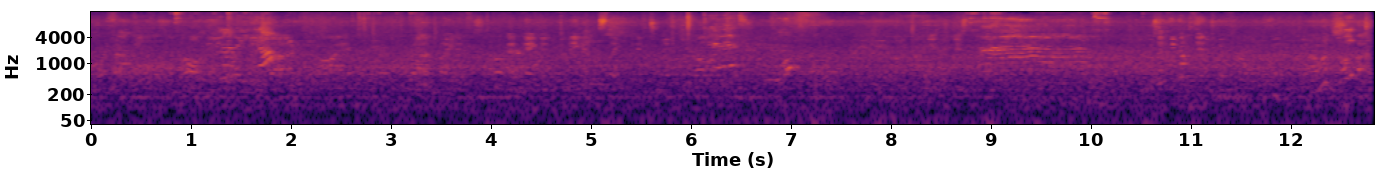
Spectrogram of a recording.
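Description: A subway train rumbles steadily along the tracks.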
